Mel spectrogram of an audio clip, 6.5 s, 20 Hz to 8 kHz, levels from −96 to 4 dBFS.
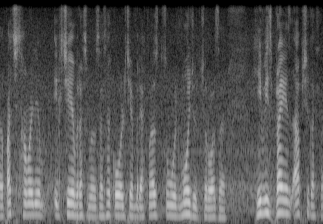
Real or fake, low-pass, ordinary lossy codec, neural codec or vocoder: real; 7.2 kHz; none; none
